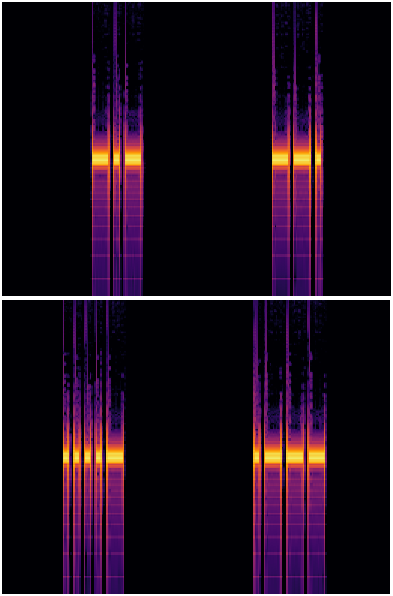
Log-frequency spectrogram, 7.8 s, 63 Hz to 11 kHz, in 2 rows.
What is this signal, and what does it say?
Morse code, heard as a keyed tone, about 22 wpm, spaced as for 6 wpm, 700 Hz. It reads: KG4J
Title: USA Call Signs - 8x Character Spacing - 22wpm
